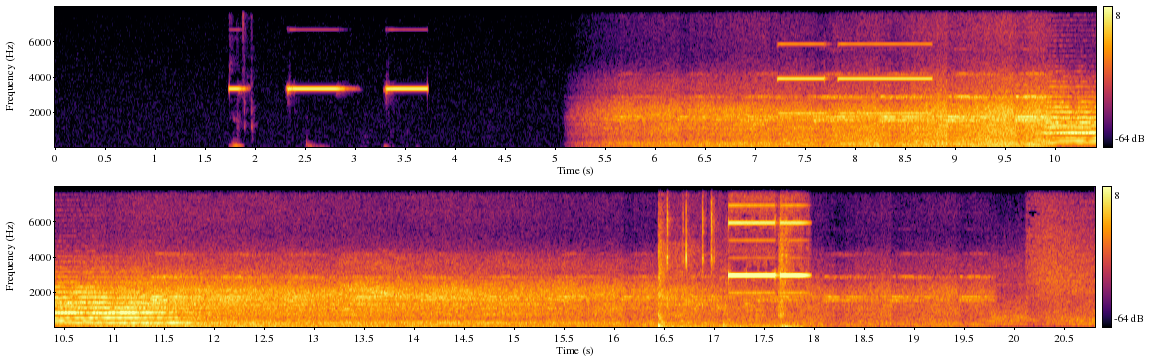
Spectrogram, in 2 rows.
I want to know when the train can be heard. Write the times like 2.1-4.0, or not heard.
5.1-20.7.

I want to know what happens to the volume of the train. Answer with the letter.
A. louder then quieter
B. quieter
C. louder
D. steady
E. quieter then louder
A.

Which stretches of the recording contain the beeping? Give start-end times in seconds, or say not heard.
1.7-3.8, 7.2-8.8, 16.4-18.0.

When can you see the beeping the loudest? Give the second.
17 s.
